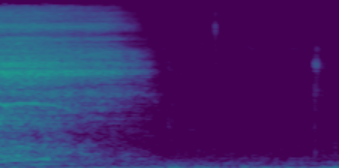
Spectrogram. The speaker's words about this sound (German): Und noch einmal ganz tief einatmen.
